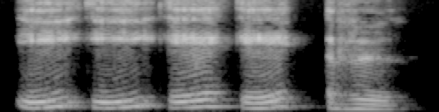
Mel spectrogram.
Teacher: इ ई ए र सब आगे से है। जीभ सब में आगे टच है। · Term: अग्र स्वर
